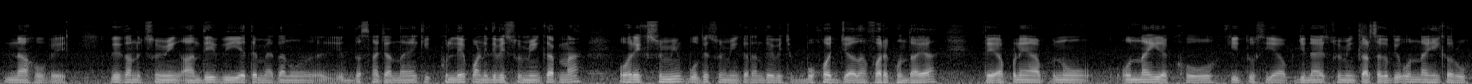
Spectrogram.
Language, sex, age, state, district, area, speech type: Punjabi, male, 30-45, Punjab, Kapurthala, urban, spontaneous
